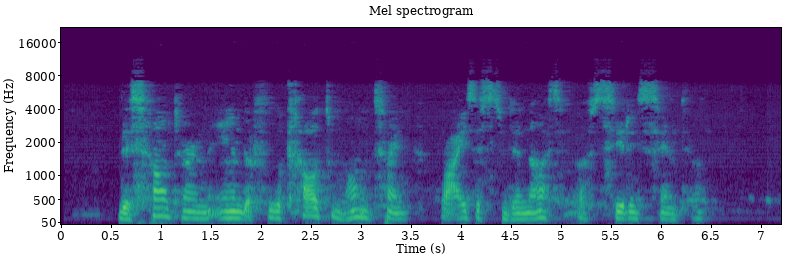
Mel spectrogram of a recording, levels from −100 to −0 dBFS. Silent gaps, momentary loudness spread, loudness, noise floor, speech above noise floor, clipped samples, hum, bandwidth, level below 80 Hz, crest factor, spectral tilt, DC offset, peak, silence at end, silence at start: none; 9 LU; -35 LUFS; -71 dBFS; 36 dB; under 0.1%; none; 9 kHz; -68 dBFS; 18 dB; -5 dB/octave; under 0.1%; -18 dBFS; 0.1 s; 0.6 s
